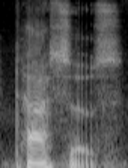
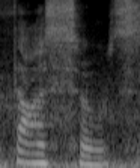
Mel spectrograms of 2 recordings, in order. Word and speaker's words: Thassos: So we're going to have Sophia Marlona on tonight, who owns Tassos. Thassos. Am I saying it wrong? Yes, it's Thassos. Tassos.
